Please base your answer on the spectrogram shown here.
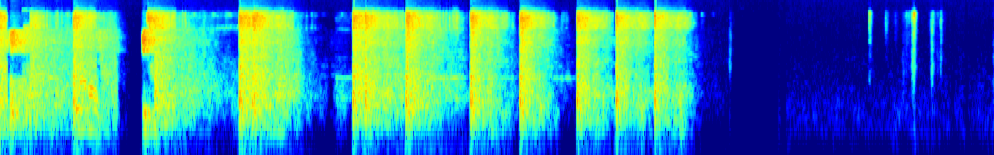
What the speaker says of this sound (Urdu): فائرنگ شروع ہو گئی ہے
